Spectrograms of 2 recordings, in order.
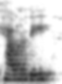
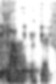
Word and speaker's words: Calendly: All you have to do is click on that link, Calendly. I always say it wrong. I want to say calendar, but it's not calendar.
